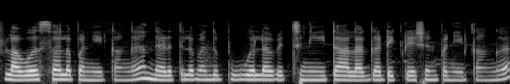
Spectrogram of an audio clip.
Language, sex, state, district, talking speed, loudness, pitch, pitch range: Tamil, female, Tamil Nadu, Nilgiris, 140 wpm, -17 LUFS, 210 Hz, 200-220 Hz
